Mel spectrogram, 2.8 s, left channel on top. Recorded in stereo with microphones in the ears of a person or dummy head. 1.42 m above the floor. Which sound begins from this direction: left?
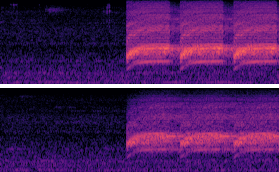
An alarm, at 1.3 s.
